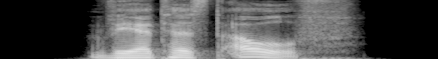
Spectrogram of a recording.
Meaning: inflection of aufwerten: 1. second-person singular present 2. second-person singular subjunctive I
- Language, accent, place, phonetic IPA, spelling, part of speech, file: German, Germany, Berlin, [ˌveːɐ̯təst ˈaʊ̯f], wertest auf, verb, De-wertest auf.ogg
